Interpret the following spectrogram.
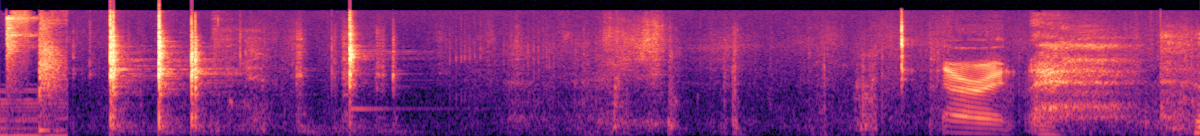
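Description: Sharp metallic clicks and clanks from hands and tools working on a drum brake assembly: four quick clicks in the first two seconds, the last leaving a brief ring. Near the end come two short hums from the mechanic.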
